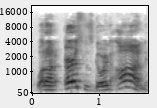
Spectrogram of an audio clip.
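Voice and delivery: loud, high, incredulous demand; exasperated astonishment. A narrator's reading. Henry bursts in on uproar.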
